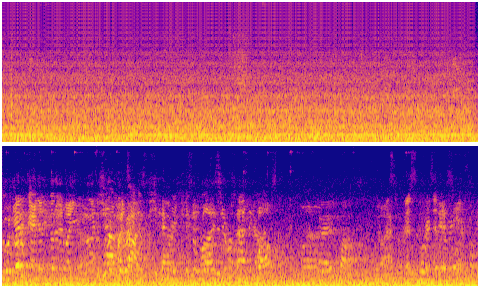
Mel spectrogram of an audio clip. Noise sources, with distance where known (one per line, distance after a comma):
unidentified human voice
